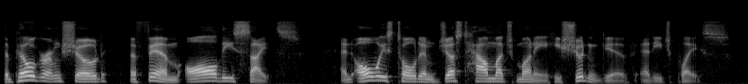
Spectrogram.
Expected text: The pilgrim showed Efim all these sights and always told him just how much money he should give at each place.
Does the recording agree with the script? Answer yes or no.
no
